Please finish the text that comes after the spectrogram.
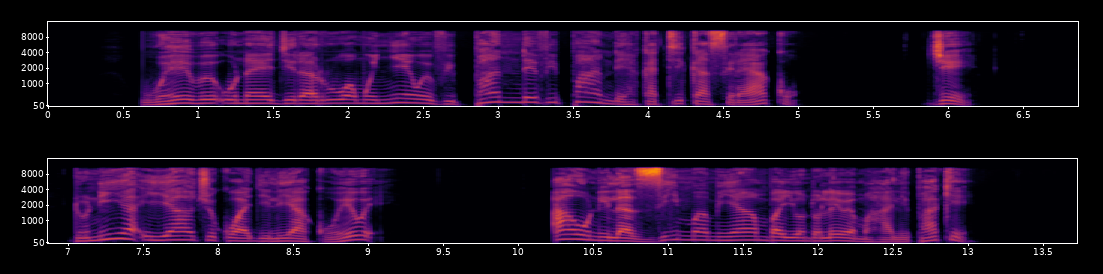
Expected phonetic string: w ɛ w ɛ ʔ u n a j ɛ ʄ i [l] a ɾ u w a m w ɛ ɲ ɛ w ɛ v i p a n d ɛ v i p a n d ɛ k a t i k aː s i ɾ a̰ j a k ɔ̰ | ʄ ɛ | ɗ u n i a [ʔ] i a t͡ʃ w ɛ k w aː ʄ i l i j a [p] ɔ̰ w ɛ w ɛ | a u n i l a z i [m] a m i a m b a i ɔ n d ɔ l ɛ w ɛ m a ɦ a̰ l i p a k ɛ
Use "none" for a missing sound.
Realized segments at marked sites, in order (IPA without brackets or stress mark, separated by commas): ɾ, ʔ, k, m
